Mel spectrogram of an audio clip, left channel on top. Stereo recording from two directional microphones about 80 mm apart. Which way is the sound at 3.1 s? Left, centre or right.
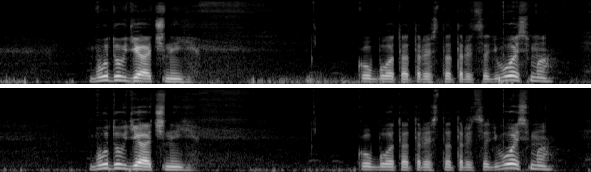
Centre.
